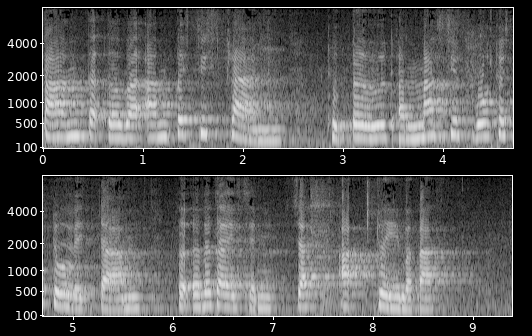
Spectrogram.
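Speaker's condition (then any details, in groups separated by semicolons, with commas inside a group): Profound deafness; without speech at 2.5 years, mother taught basic speech before school, Mary Hare School for deaf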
